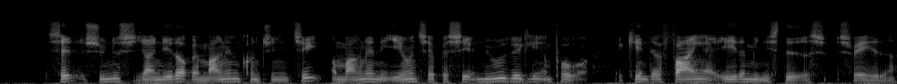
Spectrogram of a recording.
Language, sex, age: Danish, male, 29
